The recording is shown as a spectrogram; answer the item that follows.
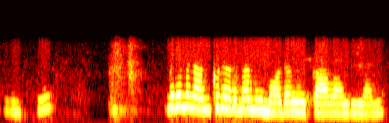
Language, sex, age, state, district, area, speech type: Telugu, female, 18-30, Telangana, Ranga Reddy, rural, conversation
